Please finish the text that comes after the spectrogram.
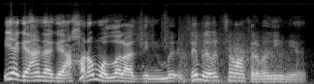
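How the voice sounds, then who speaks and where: Young egyptian guy yelling thru a shooter match, talks super fast, bit high voice, music playing under. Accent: Egyptian Arabic. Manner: rapid, excitable, repeats himself, frustrated outbursts. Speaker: gaming channel host. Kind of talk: live gameplay commentary. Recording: music over gameplay.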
